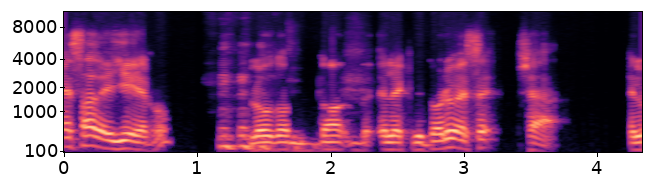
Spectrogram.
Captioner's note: laugh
